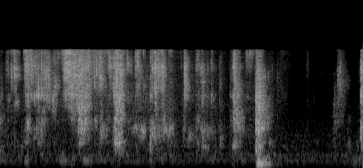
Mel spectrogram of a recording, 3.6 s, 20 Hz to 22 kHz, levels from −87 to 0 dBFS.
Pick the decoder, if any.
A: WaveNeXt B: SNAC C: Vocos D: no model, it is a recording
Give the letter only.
D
